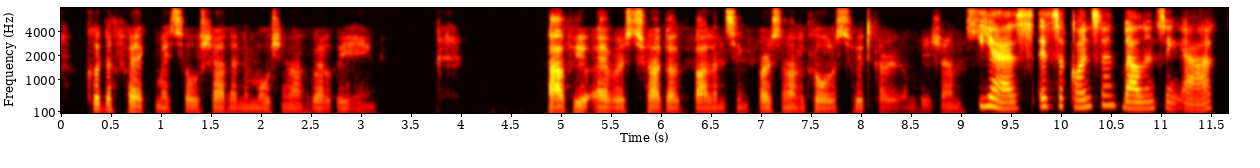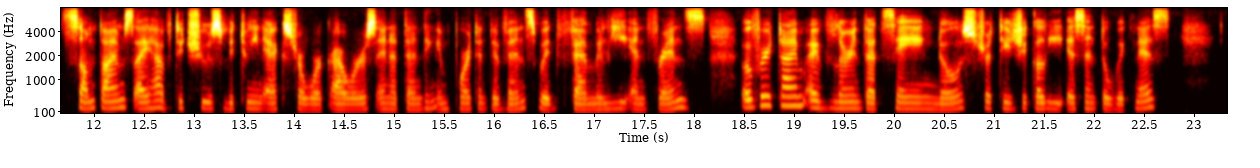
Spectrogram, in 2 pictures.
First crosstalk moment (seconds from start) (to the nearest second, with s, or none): none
